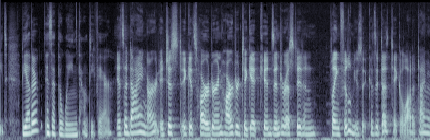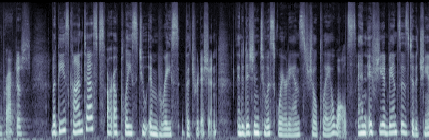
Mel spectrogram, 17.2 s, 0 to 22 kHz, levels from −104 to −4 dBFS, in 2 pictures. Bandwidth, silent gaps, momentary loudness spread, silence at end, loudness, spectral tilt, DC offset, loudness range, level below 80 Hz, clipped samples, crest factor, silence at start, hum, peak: 19.5 kHz; none; 10 LU; 0 s; -23 LUFS; -5 dB/octave; under 0.1%; 3 LU; -48 dBFS; under 0.1%; 16 dB; 0 s; none; -6 dBFS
